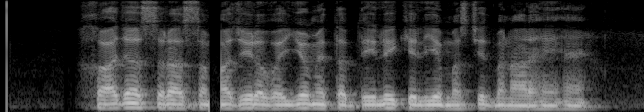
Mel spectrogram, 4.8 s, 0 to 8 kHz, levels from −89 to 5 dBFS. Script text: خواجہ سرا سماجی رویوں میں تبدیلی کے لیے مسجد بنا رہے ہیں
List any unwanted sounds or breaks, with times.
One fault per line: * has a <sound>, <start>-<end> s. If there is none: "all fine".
* has a dropout, 1.6-1.7 s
